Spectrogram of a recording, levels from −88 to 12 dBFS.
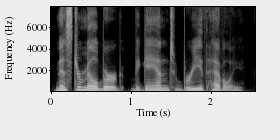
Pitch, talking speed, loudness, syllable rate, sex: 160 Hz, 140 wpm, -19 LUFS, 5.0 syllables/s, female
